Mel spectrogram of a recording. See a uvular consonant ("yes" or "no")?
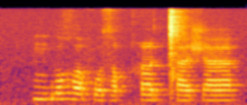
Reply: yes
